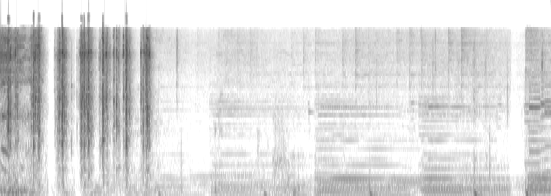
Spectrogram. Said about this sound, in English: It's a fast typing. It's busy work, because nothing ever actually goes up,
